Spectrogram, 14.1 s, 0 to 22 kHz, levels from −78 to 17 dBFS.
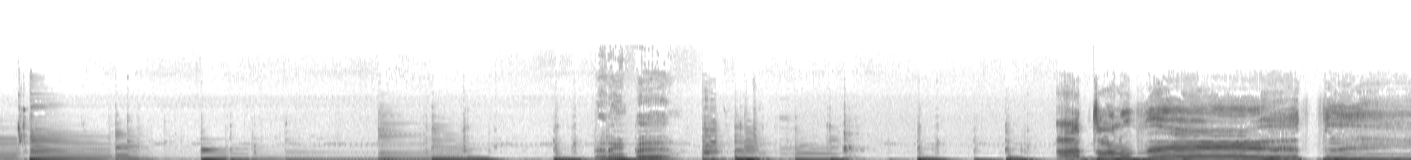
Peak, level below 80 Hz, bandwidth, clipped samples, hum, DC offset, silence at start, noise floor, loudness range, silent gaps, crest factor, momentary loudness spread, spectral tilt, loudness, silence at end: -4 dBFS; -54 dBFS; 12.5 kHz; under 0.1%; none; under 0.1%; 0 s; -46 dBFS; 9 LU; none; 18 dB; 18 LU; -4.5 dB/octave; -20 LUFS; 0 s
